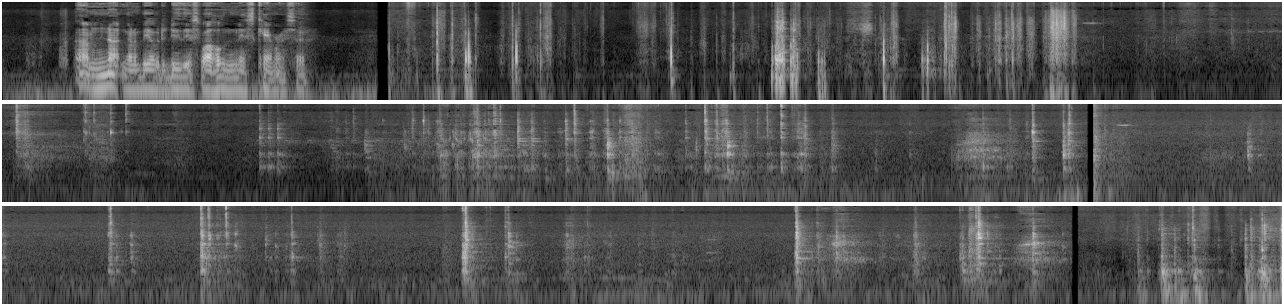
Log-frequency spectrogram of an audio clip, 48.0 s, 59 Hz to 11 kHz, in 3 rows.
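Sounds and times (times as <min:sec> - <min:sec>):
metallic clicks and scraping: 0:04.9 - 0:18.1, 0:19.1 - 0:30.1, 0:33.2 - 0:40.8, 0:41.7 - 0:45.4.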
